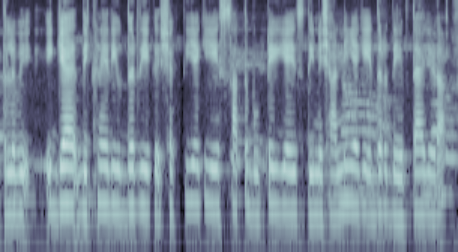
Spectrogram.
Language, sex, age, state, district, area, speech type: Dogri, female, 18-30, Jammu and Kashmir, Udhampur, rural, spontaneous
